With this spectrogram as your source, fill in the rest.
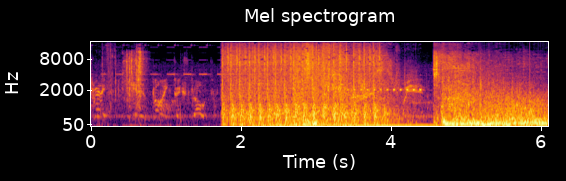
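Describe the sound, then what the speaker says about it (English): Loud bursts of gunfire and explosive blasts in a tactical shooter video game, starting after a quieter stretch and continuing as dense, sustained booms with a second surge near the end. "Explosion."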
